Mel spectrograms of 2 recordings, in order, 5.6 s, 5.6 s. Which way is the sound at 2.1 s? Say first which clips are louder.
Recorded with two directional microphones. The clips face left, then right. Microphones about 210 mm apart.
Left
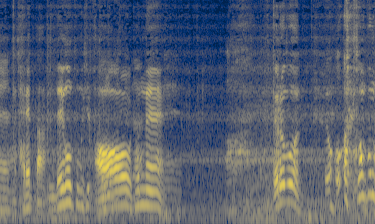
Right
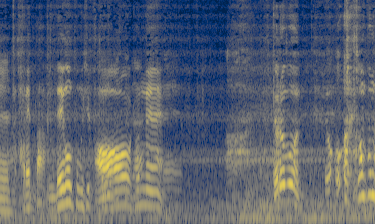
Left 3 dB; 55° left (ahead or behind).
